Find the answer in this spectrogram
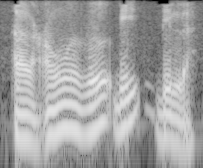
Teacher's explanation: Lafaz Allah dibaca tipis. Bunyi A. Karena sebelumnya berbaris di bawah. Atau kasrah.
